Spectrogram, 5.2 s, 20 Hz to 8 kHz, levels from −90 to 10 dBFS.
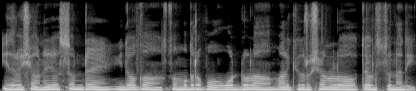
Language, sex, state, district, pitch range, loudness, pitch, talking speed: Telugu, female, Andhra Pradesh, Visakhapatnam, 180-190 Hz, -11 LUFS, 185 Hz, 125 wpm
